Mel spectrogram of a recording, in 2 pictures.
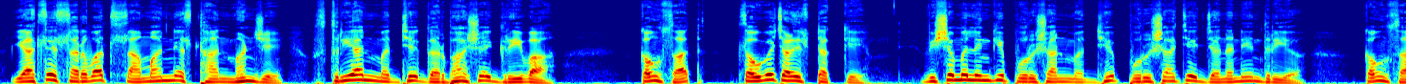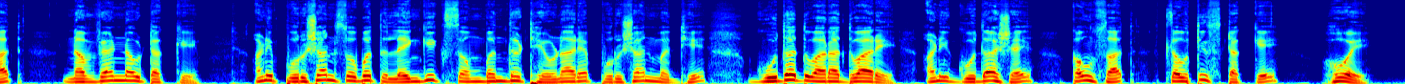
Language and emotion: Marathi, neutral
